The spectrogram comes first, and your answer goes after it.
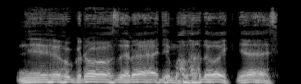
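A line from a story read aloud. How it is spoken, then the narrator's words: Laughing. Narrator (Russian): рассмеялся Костров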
